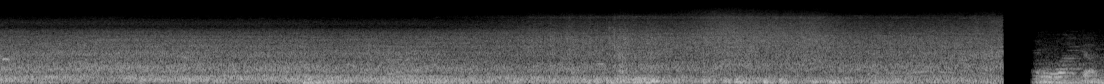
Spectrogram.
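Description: Water rushes and splashes loudly down a flume.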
